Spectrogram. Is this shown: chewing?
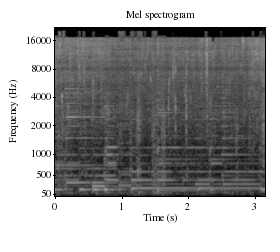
no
